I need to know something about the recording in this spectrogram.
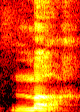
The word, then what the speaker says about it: mort: Mourir is irregular because the past participle is mort. Mort with a T, we don't pronounce it, it is the masculine form. The feminine form, we add an E and the pronunciation is morte. Mort, morte.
